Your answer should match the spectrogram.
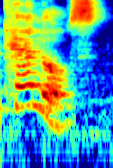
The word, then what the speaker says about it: candle: it clarifies the word so we say candle the last thing you hear there is the l you don't pronounce the e little l i t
